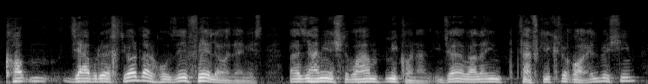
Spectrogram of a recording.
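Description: Dark husky man teaching philosophy. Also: medium pitch, expressive. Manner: argues with rhetorical questions and repetition. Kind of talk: didactic philosophical explanation.

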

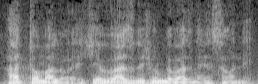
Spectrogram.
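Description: A man in a reflective religious discussion, explaining slowly and quoting scripture. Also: medium pitch, animated, warm tone, husky. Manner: measured, explanatory, quotes Quranic verses. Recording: dull lo-fi sound.

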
